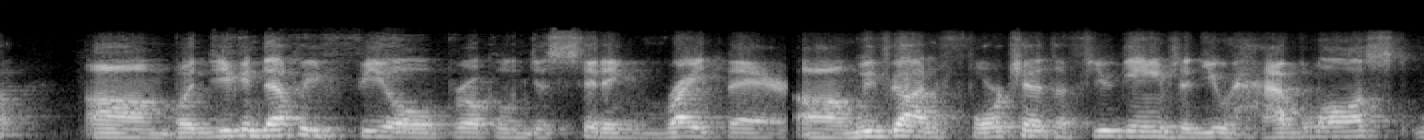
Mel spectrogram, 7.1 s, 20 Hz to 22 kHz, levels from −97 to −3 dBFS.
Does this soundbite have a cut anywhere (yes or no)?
yes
